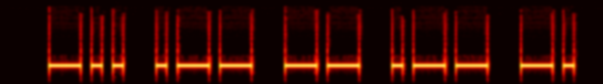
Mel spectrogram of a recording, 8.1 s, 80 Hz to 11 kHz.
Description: Morse code, heard as a keyed tone, about 8 wpm, 800 Hz. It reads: DWMWN
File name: CW / DET / 1 3 1500C S C 8wpm 4214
